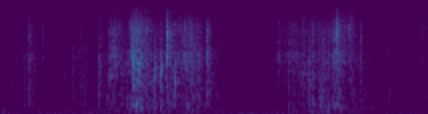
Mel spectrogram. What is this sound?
Taking a newspaper
{"fr":"Prendre un journal","desc":"Prendre un journal en papier.","tags":"papier journal manipulation"}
